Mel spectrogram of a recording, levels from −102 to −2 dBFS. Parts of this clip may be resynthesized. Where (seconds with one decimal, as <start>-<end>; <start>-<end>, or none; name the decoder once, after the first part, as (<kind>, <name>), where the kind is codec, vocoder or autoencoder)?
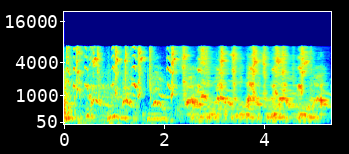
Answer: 2.3-5.3 (vocoder, HiFi-GAN)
